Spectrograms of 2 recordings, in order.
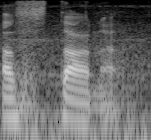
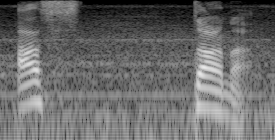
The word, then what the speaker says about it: Astana: Well, let's go for the Air Astana. Yeah. Air Astana.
